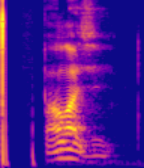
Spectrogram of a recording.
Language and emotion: Russian, neutral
